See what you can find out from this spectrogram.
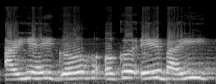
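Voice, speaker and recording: A woman voicing a fussy, quick-tempered young woman friend with a scolding way of talking. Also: high voice, darkish tone, lo-fi sound, faint music behind. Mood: exasperated. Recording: long reverb.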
